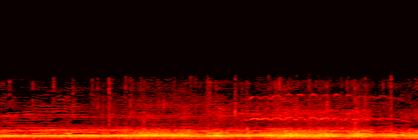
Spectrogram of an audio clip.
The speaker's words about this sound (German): Palästinenserinnen und Palästinenser springen durch die Straßen, jubeln, singen. Da ist Erleichterung, Hoffnung, die Waffen könnten endlich ruhen.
